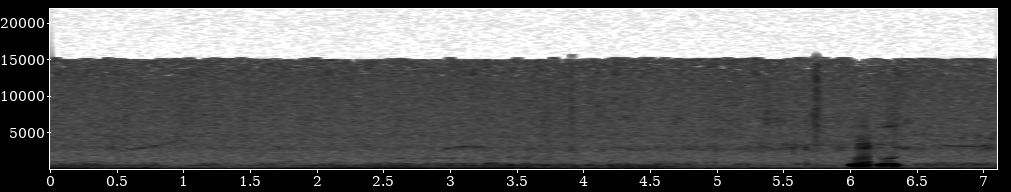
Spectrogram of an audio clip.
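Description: Wind blows and rumbles steadily outdoors.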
